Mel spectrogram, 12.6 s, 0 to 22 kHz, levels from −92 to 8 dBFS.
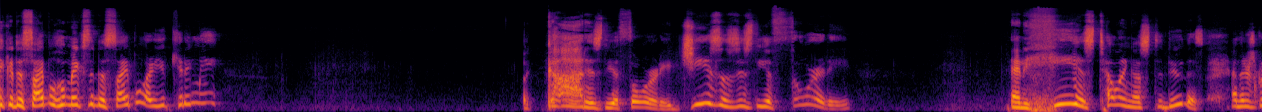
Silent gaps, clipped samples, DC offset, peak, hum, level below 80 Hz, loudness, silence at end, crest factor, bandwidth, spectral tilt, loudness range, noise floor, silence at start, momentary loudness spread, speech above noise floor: none; under 0.1%; under 0.1%; -4 dBFS; none; -50 dBFS; -21 LUFS; 0 s; 20 dB; 15.5 kHz; -5 dB/octave; 9 LU; -71 dBFS; 0 s; 14 LU; 50 dB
